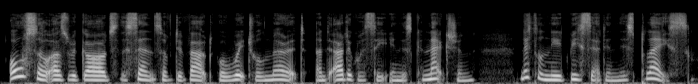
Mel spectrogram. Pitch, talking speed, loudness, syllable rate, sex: 215 Hz, 190 wpm, -18 LUFS, 5.7 syllables/s, female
